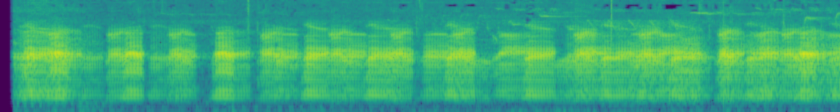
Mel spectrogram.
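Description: Asian bullfrogs give rapid, nasal, buzzy croaks in a steady pulsing chorus to attract mates.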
